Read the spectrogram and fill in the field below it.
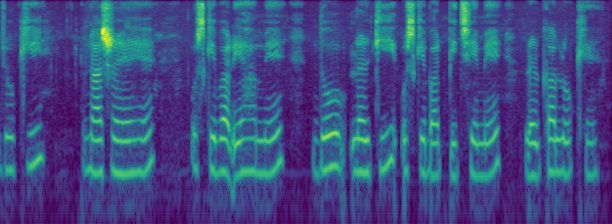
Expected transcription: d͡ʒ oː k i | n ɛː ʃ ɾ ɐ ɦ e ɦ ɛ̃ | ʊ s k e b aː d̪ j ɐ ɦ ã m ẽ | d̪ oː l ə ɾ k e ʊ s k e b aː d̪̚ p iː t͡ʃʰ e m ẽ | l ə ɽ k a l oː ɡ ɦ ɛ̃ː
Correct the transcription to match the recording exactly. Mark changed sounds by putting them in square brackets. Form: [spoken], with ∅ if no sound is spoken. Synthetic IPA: d͡ʒ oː k i | n [aː] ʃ ɾ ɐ ɦ e ɦ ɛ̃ | ʊ s k e b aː d̪ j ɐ ɦ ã m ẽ | d̪ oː l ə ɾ k [i] ʊ s k e b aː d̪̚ p iː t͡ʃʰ e m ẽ | l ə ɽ k a l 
